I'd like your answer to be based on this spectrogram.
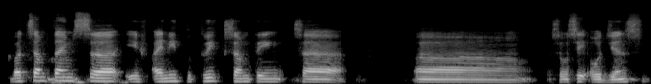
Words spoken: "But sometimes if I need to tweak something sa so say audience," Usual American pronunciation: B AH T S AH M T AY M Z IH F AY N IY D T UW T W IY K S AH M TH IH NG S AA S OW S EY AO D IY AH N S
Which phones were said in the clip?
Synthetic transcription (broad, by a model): B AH T S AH M T AY M S IH F AY N IY D T UW T W IY K S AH M T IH NG S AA S OW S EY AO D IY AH N S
